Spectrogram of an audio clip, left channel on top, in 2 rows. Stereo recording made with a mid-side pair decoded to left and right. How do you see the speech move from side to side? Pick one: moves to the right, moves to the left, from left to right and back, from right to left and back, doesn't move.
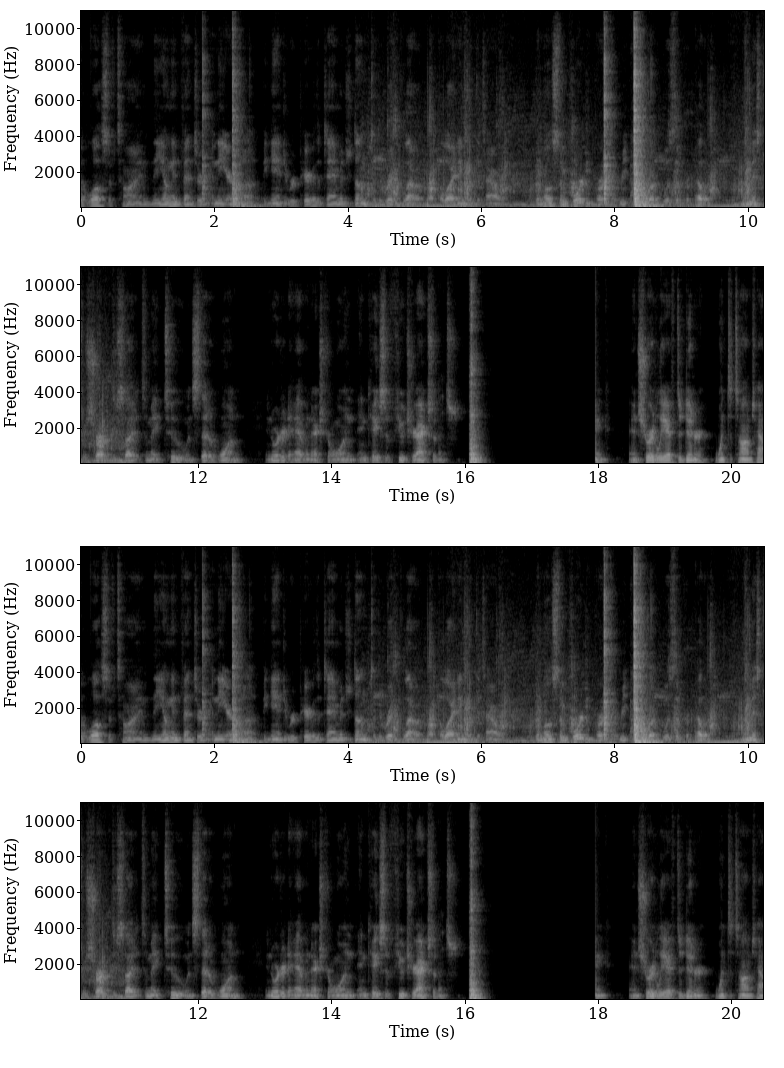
moves to the left.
